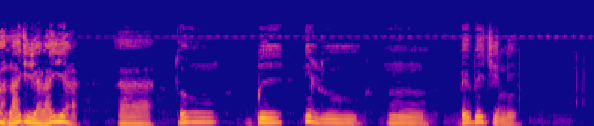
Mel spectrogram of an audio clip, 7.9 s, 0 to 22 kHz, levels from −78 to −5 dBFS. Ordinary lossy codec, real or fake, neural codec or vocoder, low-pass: MP3, 48 kbps; real; none; 10.8 kHz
